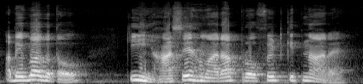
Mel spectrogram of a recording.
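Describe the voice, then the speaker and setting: A man's voice: a little high, very animated, normal speed. An Indian man teaching an exam-prep maths lesson step by step in a didactic way, mixing Hindi with English terms and often asking check-in questions. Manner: didactic, with frequent check-in questions and repeated phrases. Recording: echoey, reverberant room sound.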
